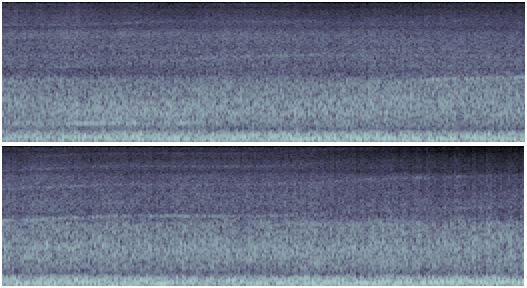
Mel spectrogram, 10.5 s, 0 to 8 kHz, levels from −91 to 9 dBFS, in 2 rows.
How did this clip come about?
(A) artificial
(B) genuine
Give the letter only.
A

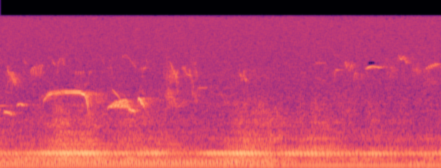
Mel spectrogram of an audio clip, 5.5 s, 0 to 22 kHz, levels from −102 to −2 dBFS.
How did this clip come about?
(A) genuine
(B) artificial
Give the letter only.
A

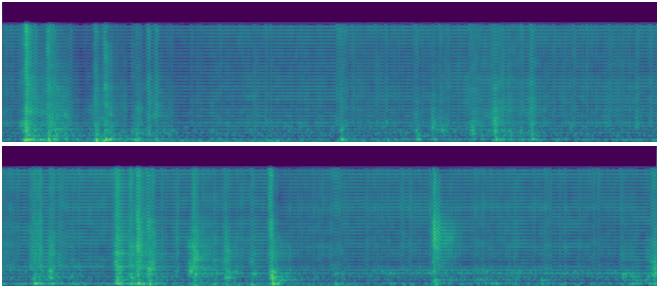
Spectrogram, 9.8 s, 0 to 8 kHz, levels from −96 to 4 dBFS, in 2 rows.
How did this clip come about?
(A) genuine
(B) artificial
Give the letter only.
B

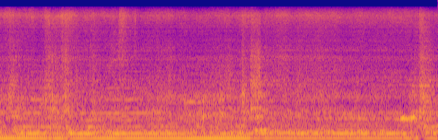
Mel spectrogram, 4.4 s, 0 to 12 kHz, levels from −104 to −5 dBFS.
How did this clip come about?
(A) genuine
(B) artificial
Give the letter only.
B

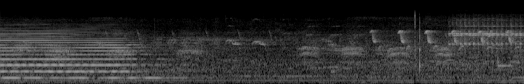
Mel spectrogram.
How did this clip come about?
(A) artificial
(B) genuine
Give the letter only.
B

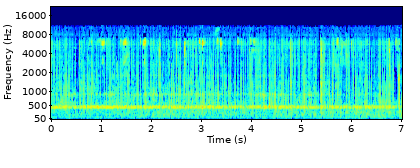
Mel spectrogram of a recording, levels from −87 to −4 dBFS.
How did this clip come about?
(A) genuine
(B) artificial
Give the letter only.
B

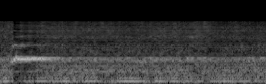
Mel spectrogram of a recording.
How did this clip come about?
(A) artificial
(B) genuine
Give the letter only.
A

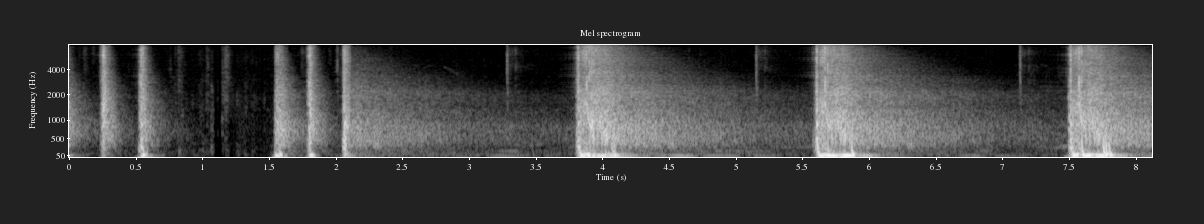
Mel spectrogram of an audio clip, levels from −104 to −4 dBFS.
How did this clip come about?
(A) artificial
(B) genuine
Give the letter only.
A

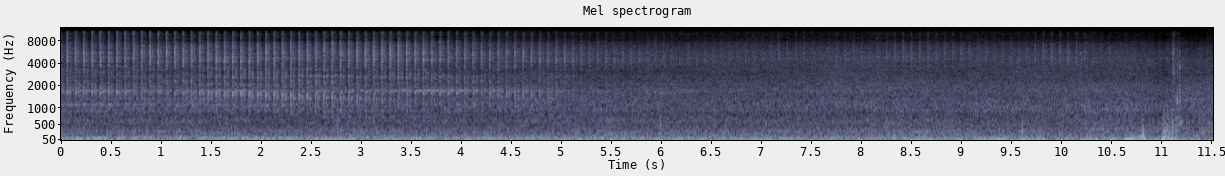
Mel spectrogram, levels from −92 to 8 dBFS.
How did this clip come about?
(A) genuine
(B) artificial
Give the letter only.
B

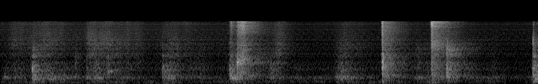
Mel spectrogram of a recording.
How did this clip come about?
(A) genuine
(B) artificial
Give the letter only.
B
